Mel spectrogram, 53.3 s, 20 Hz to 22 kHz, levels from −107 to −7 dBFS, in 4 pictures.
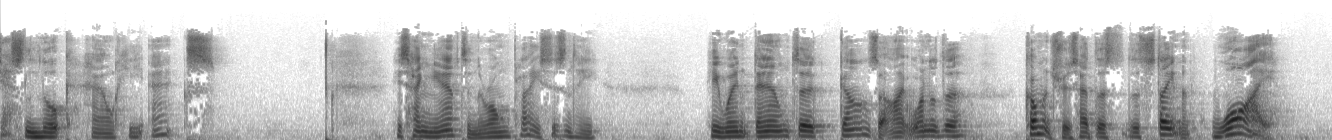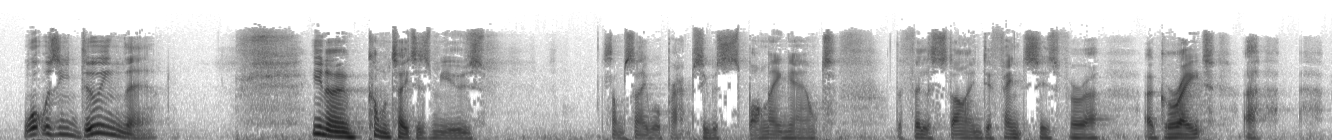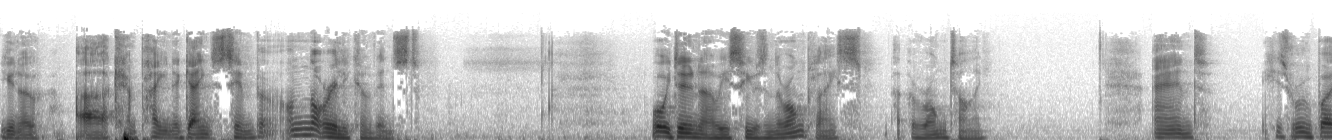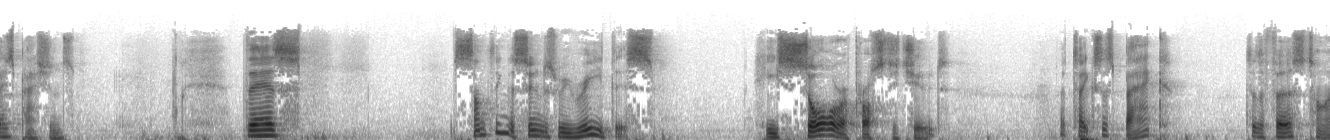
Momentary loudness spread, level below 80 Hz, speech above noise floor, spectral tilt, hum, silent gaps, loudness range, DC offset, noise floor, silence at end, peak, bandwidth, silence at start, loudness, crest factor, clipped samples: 18 LU; -40 dBFS; 42 dB; -5 dB/octave; none; none; 10 LU; under 0.1%; -72 dBFS; 0 s; -2 dBFS; 10 kHz; 0 s; -31 LUFS; 28 dB; under 0.1%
